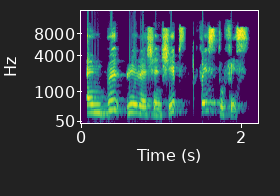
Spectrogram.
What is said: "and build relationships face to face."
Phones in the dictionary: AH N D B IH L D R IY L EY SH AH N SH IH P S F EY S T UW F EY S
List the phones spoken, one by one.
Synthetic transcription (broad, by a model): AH N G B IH D R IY L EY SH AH N SH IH P S F EY S T UW F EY S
